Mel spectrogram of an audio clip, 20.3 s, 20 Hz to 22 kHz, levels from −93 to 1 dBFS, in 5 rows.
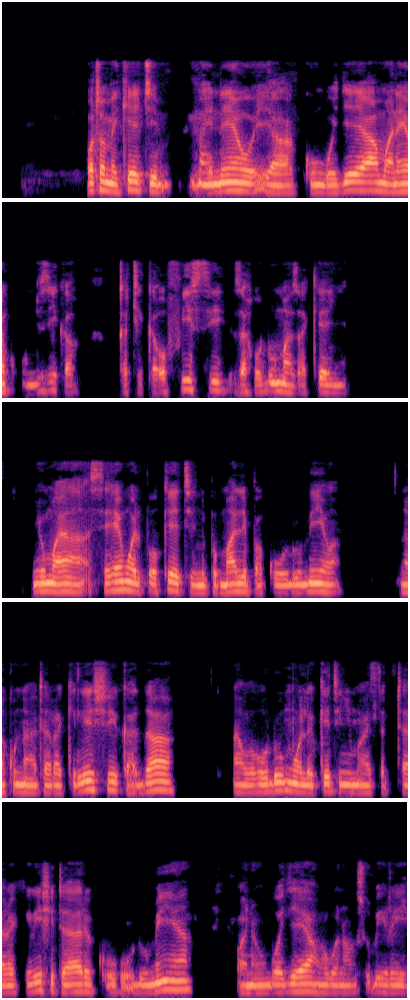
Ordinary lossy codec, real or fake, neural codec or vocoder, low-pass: Opus, 64 kbps; fake; codec, 16 kHz, 4 kbps, X-Codec, WavLM features, trained on Multilingual LibriSpeech; 7.2 kHz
